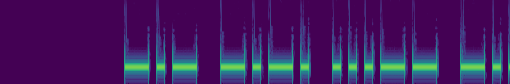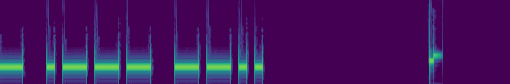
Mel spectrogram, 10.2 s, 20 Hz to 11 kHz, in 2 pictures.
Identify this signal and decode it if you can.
Morse code, heard as a keyed tone, about 15 wpm, 700 Hz. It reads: KC3KJZ
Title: USA Call Signs Repeated 2x 15wpm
